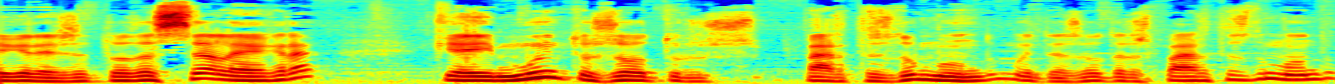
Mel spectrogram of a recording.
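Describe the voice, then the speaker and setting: A man with a European Portuguese accent, his tone dark and mellow, his intonation lively and his pace fairly quick. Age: 70s. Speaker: missionary priest. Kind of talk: interview.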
